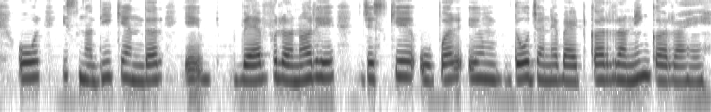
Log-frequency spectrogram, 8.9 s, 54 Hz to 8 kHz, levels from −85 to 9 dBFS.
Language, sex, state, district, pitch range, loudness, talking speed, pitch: Hindi, female, Jharkhand, Jamtara, 225-250 Hz, -24 LUFS, 130 wpm, 235 Hz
